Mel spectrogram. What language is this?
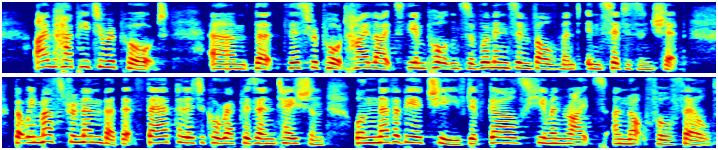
English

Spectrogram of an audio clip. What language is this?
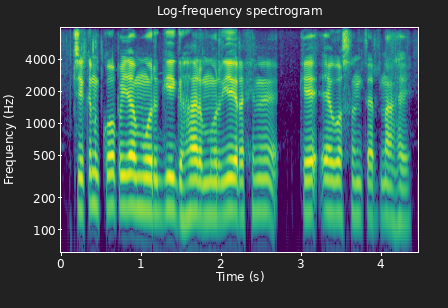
Magahi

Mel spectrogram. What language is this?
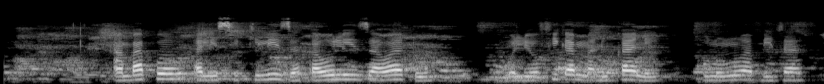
Swahili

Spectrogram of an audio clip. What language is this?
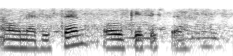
Telugu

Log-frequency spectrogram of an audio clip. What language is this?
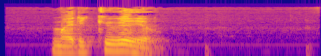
Malayalam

